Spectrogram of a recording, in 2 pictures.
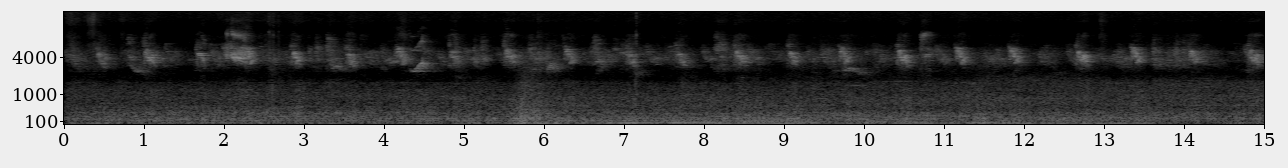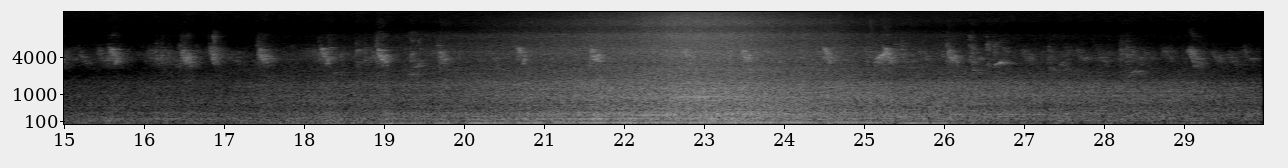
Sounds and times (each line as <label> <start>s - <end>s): birdsong 0.1s - 22.2s
passing traffic 17.4s - 29.1s
birdsong 22.8s - 29.9s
